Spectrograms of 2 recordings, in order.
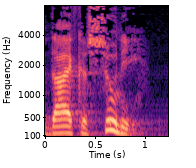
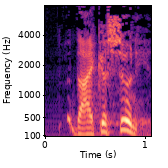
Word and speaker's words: dikaiosune: Now, from Thayers in the New Testament, Greek, the word is dikaiosune. Dikaiosune, and I'll spell it for you. It means it's spelled D-I-K-A-I-O-S-U-N-E. D-I-K-A-I-O-S-U-N-E. Dikaiosune.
